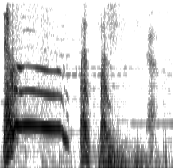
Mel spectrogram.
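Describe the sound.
A wet, hairy dog lets out a long, steady howl whose pitch drops at the end, then follows it with a few short, sharp barks and yips.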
